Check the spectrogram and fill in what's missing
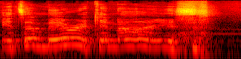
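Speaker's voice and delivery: high, slow, exaggerated mock Spanish accent.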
